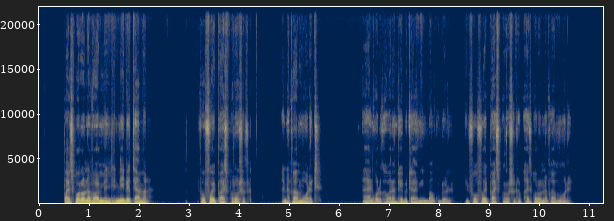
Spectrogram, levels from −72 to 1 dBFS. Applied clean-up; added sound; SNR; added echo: neural mask model DeepFilterNet 3.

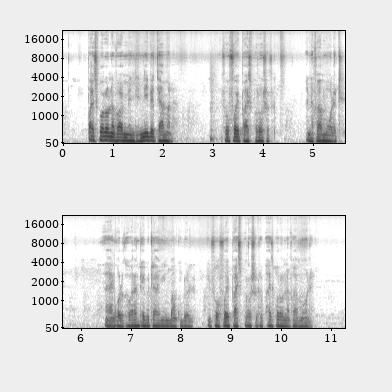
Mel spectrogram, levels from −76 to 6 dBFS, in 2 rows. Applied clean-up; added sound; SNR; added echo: none; Snare drum; 19 dB; none.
